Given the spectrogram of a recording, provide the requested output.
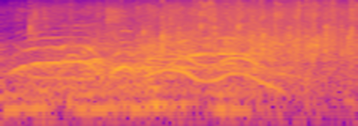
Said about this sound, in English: I know that's not good when they applaud your age. I know.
